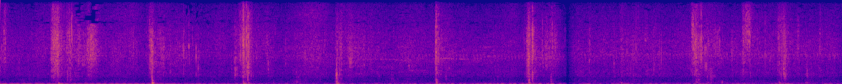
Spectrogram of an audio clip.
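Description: Footsteps of a hiker on a dirt trail strewn with dry fallen leaves, about one step every half to three-quarters of a second. A low steady rumble underlies the first two seconds, then fades.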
